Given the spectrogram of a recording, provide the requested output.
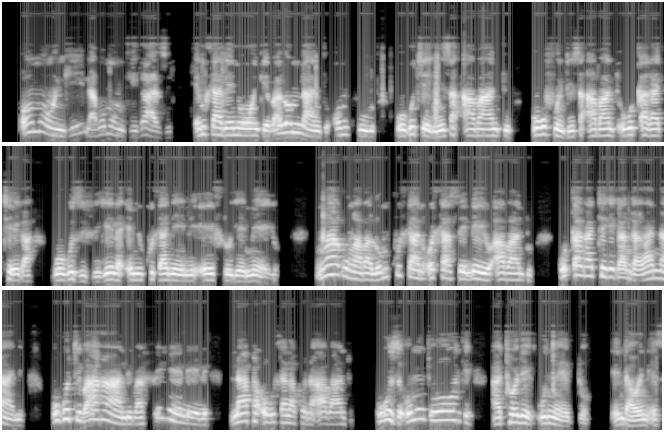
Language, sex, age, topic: North Ndebele, female, 50+, health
